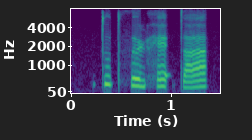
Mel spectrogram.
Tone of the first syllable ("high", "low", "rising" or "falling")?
high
